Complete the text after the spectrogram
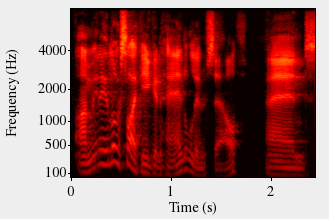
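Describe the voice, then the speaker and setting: A young man with a low voice that cuts through brightly and forcefully. He co-hosts a podcast in loose, bantering conversation. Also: wildly swooping pitch, a little fast. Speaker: podcast host. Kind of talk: casual bantering chat.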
